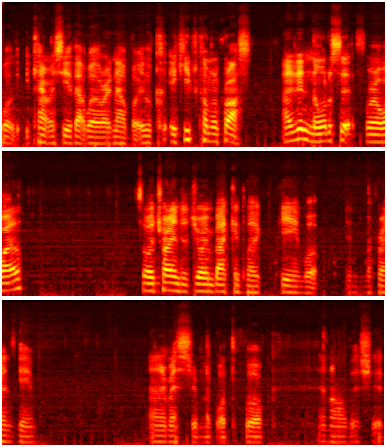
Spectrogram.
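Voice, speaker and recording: Talking at a very fast pace yet with long, frequent pauses, a man with a medium pitch and a dark, mellow tone shows ordinary pitch variation and big swings in loudness. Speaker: gamer commentating gameplay. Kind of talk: casual gameplay commentary. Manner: halting, many fillers.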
